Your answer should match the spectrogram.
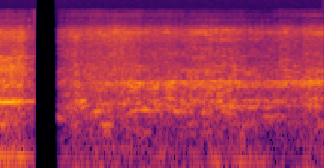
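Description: Busy street background: traffic and people talking, with no close voice. The sound cuts out for an instant about a third of a second in.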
